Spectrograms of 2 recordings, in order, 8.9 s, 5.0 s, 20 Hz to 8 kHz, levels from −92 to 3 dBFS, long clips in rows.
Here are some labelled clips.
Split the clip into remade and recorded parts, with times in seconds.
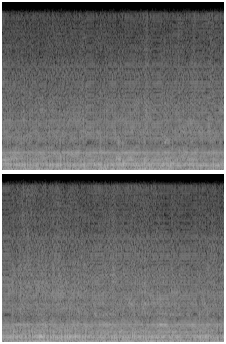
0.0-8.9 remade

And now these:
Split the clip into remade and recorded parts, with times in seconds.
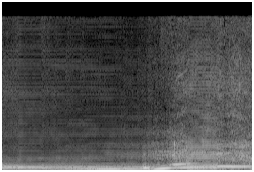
0.0-3.0 remade; 3.0-3.7 recorded; 3.7-4.3 remade; 4.3-5.0 recorded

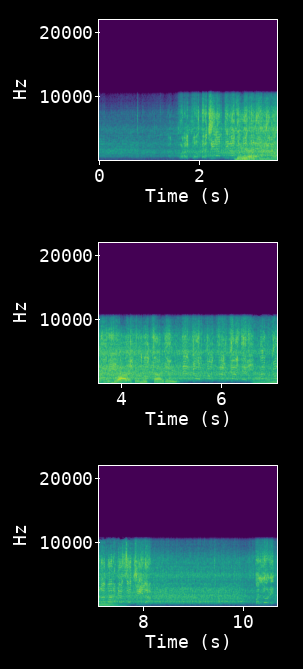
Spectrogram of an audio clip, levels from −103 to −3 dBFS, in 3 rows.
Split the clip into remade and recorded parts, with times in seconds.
0.0-6.6 remade; 6.6-7.8 recorded; 7.8-10.7 remade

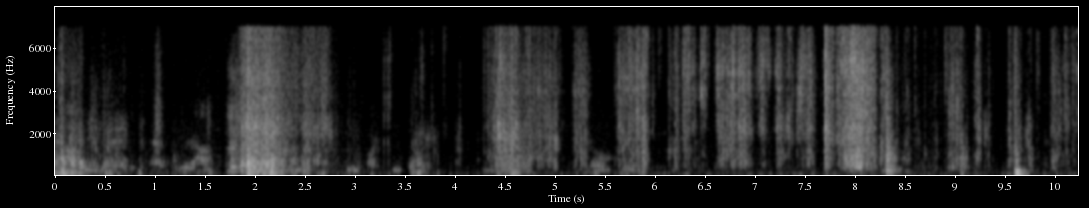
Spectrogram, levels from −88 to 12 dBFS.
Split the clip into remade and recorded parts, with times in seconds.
0.0-5.4 recorded; 5.4-7.4 remade; 7.4-10.2 recorded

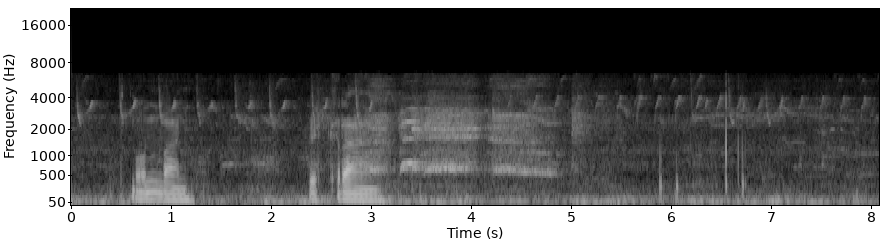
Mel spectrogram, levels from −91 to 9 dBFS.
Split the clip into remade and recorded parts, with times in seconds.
0.0-0.7 recorded; 0.7-1.9 remade; 1.9-5.3 recorded; 5.3-5.8 remade; 5.8-8.1 recorded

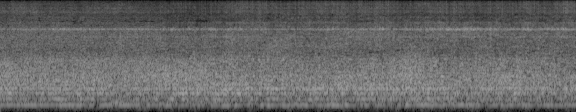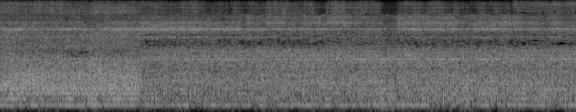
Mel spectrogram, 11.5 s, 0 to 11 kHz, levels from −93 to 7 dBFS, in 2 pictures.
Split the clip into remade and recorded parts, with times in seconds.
0.0-1.6 recorded; 1.6-6.8 remade; 6.8-7.3 recorded; 7.3-10.9 remade; 10.9-11.5 recorded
